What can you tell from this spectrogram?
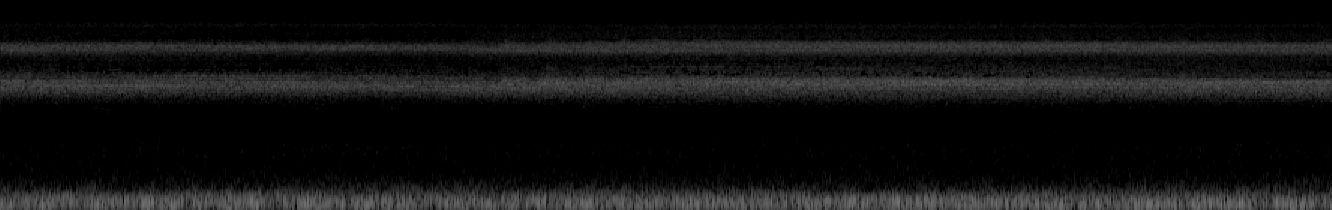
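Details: Woodland cicadas on a summer day high in the forest canopy, droning in a constant, high, ringing buzz that never stops, layered over soft low-frequency rumble.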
